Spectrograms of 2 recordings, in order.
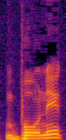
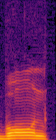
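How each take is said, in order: First: The final e is pronounced as a syllable. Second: The final e is silent. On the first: The speaker calls it wrong. "अब ऐसा नहीं पढ़ सकते आप" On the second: The speaker calls it right. "इसे ओ से पढ़ना है"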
